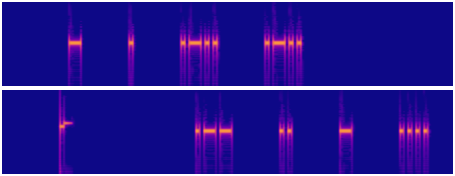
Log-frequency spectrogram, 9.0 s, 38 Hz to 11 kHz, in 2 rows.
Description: Morse code, heard as a keyed tone, about 31 wpm, spaced as for 14 wpm, 700 Hz. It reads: TELL WITH
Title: 4x Character Spacing - Top 200 Words - 30wpm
